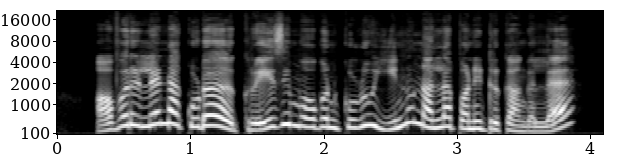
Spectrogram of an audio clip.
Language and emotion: Tamil, happy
